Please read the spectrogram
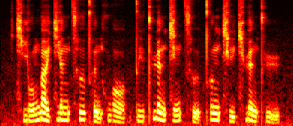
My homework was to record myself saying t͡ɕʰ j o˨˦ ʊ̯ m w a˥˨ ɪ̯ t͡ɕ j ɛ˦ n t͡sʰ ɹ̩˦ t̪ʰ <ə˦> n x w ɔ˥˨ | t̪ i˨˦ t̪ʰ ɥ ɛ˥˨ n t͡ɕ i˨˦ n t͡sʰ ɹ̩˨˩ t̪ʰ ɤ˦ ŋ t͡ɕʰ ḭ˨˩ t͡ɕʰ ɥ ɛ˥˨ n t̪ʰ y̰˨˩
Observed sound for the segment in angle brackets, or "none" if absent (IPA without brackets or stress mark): ə̰˨˩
